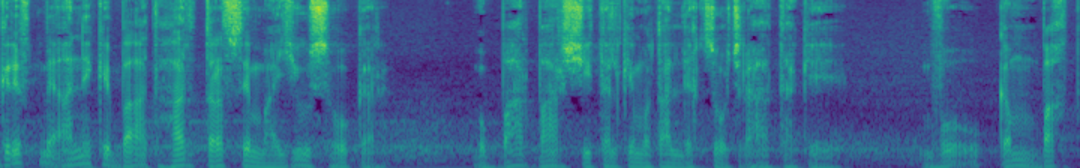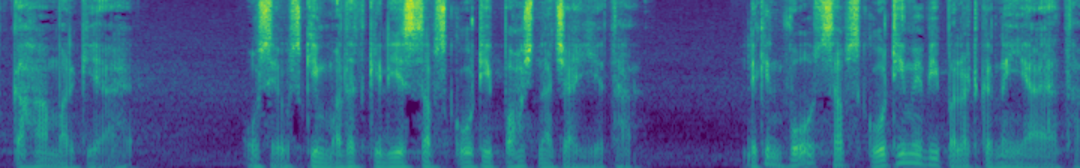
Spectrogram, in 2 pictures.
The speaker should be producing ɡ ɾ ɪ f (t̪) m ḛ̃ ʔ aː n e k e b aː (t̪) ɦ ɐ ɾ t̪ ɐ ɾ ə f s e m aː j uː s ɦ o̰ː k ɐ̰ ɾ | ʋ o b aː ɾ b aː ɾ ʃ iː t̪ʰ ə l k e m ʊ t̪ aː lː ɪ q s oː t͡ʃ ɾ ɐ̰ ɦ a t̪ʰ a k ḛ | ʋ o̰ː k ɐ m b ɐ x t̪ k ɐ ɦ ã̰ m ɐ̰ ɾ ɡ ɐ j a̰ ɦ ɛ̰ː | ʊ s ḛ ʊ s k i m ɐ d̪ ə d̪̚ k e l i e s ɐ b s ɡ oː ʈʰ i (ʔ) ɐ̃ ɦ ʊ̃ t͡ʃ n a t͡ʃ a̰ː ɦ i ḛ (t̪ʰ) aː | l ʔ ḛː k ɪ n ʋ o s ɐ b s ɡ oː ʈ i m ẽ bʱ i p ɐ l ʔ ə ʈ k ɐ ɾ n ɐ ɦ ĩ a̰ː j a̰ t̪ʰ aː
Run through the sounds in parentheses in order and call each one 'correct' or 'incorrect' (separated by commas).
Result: correct, incorrect, incorrect, correct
